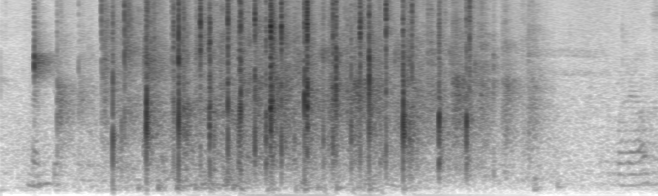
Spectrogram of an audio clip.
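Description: An audience claps in a room, then the clapping fades out.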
